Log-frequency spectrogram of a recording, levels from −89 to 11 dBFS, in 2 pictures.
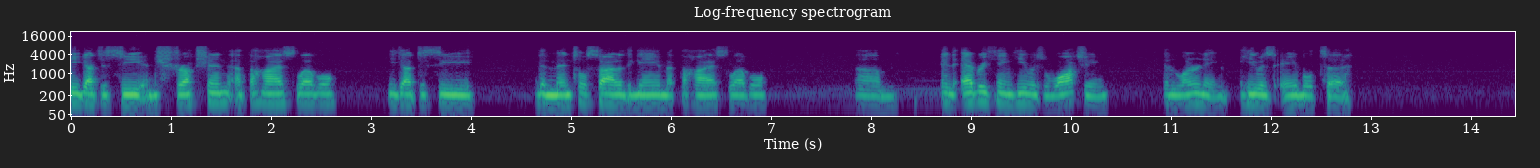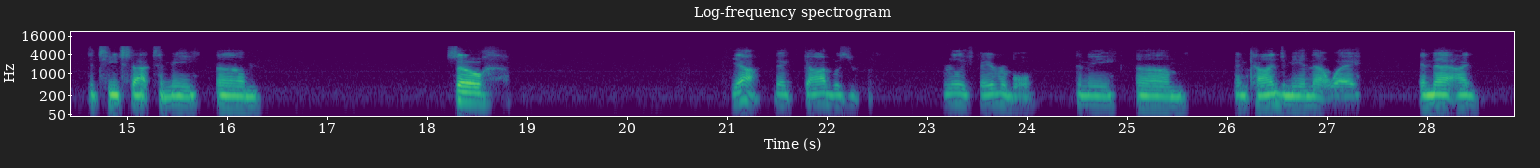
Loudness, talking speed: -27 LUFS, 125 wpm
